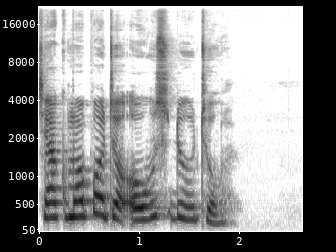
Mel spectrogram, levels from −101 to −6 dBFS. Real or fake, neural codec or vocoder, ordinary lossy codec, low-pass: real; none; none; none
